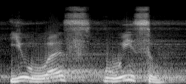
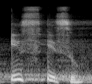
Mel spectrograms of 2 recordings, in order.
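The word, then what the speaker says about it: يُوَسْوِسُ: We, scene পেশ সু, ইউ ওয়াস উইসু। আল্লাযী ইউওয়াসউইসু। আমরা অনেকে এই শব্দটিকে এইভাবে পড়ি, ইস ইসু, ইস ইসু এভাবে পড়ে থাকি। প্রিয় দর্শক, ইস ইসু হবে না, হবে ইউওয়াসউইসু।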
